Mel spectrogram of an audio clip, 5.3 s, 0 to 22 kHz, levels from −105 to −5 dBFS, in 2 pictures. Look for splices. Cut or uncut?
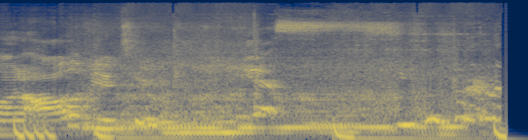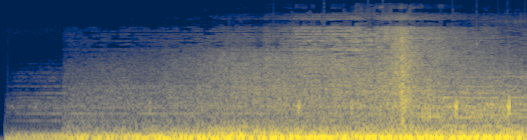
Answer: uncut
